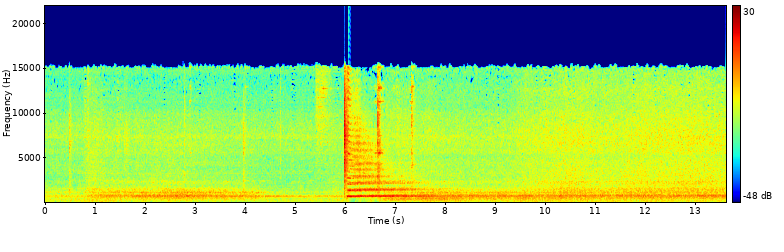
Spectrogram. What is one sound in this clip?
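A train roars louder inside a tunnel.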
